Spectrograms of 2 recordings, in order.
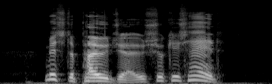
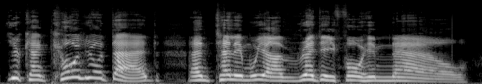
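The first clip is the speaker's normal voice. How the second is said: a hint of a pompous villager, higher; proud little man, a touch puffed up; lightly voiced Mister Cluck; 6 semitones higher, 7 dB louder than usual. A narrator's reading. Mister Cluck boasts to the messenger, lightly voiced.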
